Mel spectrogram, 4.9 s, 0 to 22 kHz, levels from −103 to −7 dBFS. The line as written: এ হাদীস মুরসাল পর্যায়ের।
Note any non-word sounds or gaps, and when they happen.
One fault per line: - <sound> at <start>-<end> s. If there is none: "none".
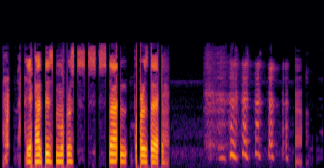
- laugh at 3.1-4.4 s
